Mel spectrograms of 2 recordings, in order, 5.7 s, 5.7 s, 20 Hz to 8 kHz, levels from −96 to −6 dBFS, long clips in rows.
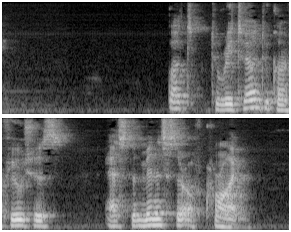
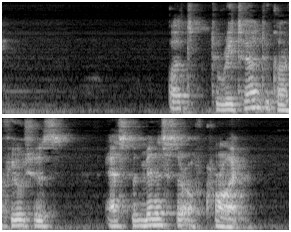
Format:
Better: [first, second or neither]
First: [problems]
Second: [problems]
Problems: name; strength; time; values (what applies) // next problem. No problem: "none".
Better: first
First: none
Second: room echo; dies away in 0.4 s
